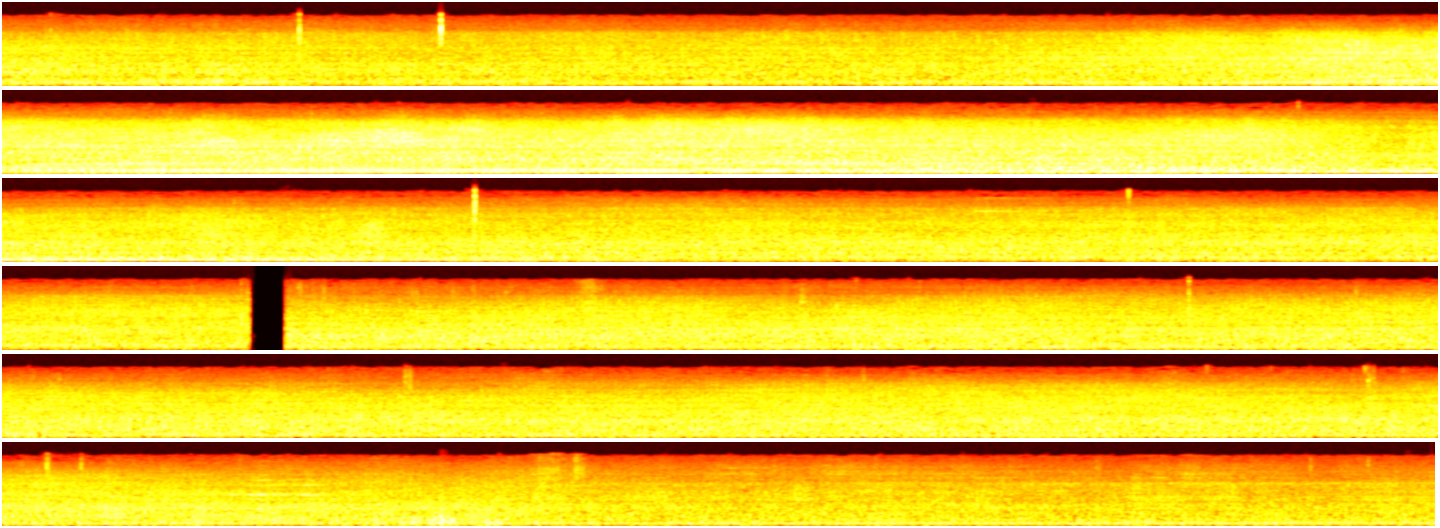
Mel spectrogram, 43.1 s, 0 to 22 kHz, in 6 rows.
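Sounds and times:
propeller plane engine flying by: 0:00.0 - 0:43.0
wind noise: 0:09.2 - 0:43.0.

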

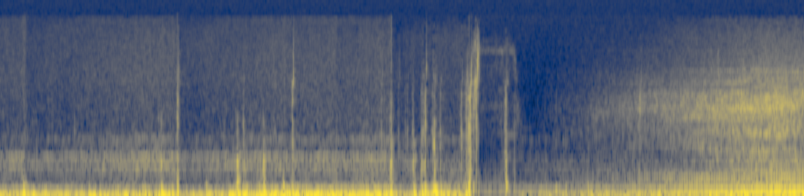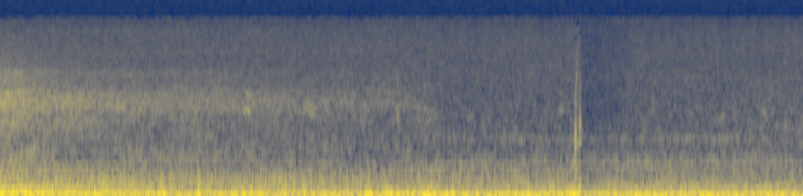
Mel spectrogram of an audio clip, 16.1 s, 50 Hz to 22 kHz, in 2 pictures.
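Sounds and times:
vehicle engine running: 0:05.7 - 0:16.0.

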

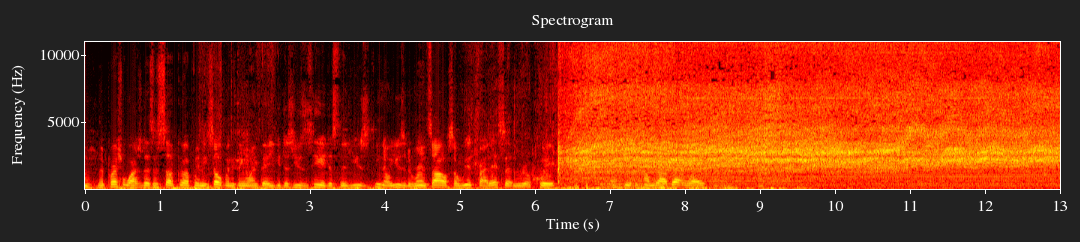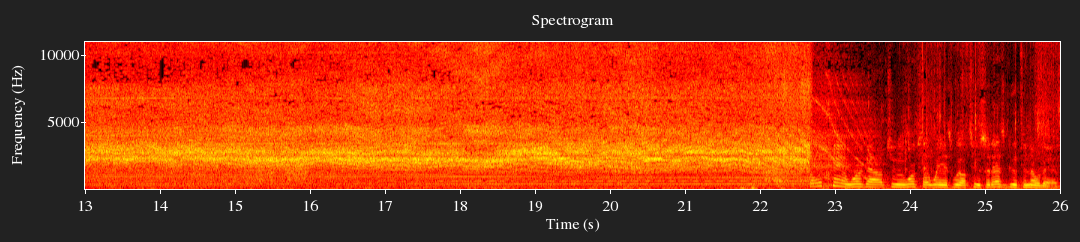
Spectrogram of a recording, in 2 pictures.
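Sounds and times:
pressure washer water jet hissing: 0:06.3 - 0:23.6.

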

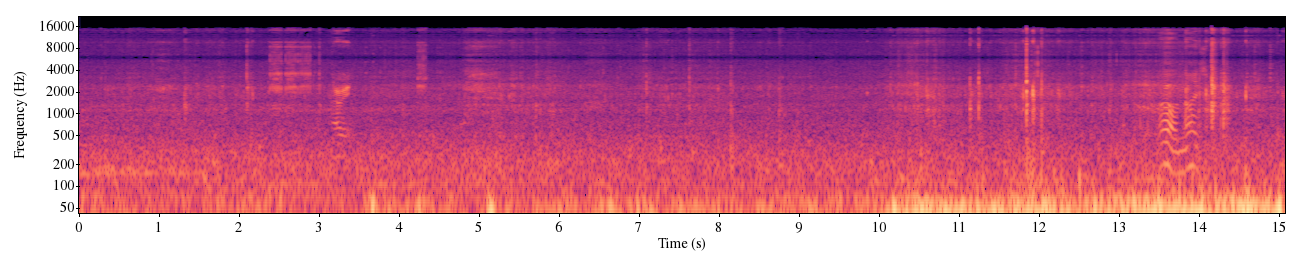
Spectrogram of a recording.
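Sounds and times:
water moving along boat: 0:00.0 - 0:15.0
wind buffeting microphone: 0:09.9 - 0:15.0.

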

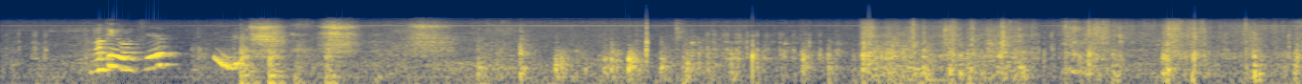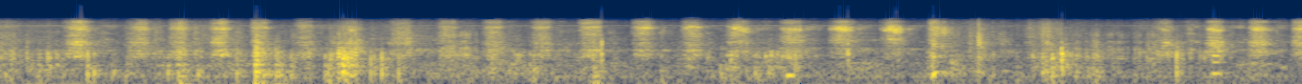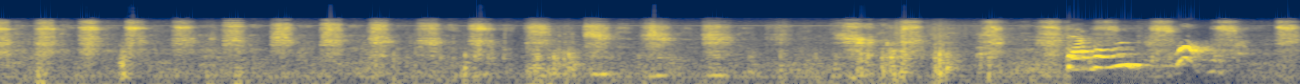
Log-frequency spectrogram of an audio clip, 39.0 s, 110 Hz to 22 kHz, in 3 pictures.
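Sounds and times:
cockatoo hissing: 0:24.6 - 0:33.8, 0:34.4 - 0:39.0.

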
